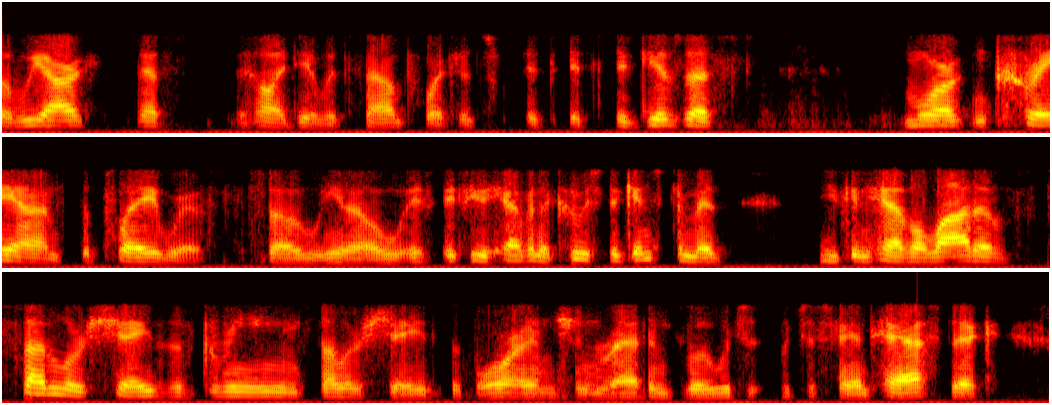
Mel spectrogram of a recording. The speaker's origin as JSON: {"language": "English", "town": "Chicago", "region": "Illinois", "country": "United States", "said": "I'm from Chicago."}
